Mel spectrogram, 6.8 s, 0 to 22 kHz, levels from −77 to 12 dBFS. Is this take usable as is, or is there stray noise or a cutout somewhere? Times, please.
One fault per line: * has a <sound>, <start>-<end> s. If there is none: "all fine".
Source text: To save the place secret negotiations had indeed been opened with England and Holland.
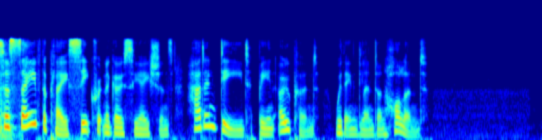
all fine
